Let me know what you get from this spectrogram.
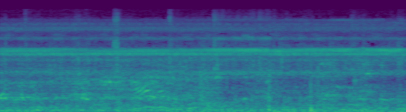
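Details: Crickets calling in a Bengal village on a rain-soaked evening just after the rain stopped; a steady, unbroken high-pitched ringing drone runs throughout, with a fainter, higher shimmer above it and soft low rumble and murmuring underneath.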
